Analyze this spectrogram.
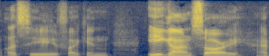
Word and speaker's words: Egon: the um the grandchildren of i think it's ego maybe i'm not exactly sure how it works but essentially um let's see if i can egon sorry i pronounced his name incorrectly um harold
